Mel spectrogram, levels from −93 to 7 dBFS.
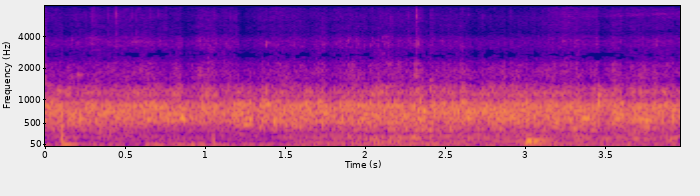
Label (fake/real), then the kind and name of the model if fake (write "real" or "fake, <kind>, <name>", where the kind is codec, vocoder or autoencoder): real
